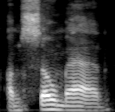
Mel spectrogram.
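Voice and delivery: ordinary talk, nothing marked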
